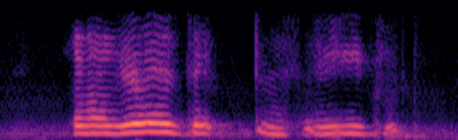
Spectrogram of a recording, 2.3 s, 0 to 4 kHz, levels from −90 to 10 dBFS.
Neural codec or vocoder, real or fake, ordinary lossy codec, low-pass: codec, 16 kHz, 1 kbps, FreqCodec, smaller model; fake; Opus, 64 kbps; 3.6 kHz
